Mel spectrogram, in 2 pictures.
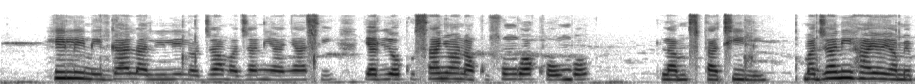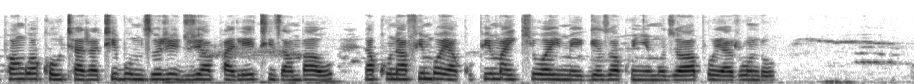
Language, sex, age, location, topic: Swahili, female, 18-24, Kisumu, agriculture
